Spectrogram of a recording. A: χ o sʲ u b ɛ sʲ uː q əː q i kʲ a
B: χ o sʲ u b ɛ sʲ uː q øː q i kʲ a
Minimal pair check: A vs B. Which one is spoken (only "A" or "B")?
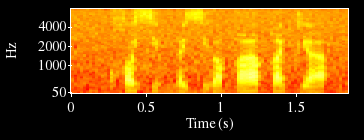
A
